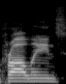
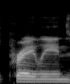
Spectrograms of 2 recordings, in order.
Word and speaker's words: praline: Yeah, it's pre it's a the Midwest way of saying it is pralines, but Prolines is how they say it down there.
